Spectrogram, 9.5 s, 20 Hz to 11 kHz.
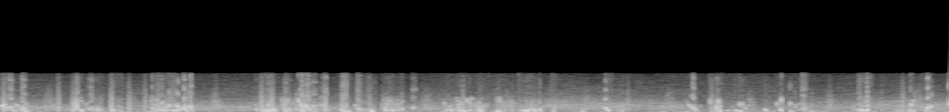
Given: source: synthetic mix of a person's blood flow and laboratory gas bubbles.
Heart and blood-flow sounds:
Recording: Doppler ultrasound of blood flow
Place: subclavian vein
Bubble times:
0.00-0.32 s: bubbles
0.68-1.04 s: bubbles
1.08-1.24 s: bubbles
1.48-1.96 s: bubbles
2.52-3.31 s: bubbles
3.38-3.77 s: bubbles
3.81-4.04 s: bubbles
4.11-4.17 s: bubbles
4.40-4.89 s: bubbles
4.94-5.45 s: bubbles
5.50-5.58 s: bubbles
6.03-6.25 s: bubbles
6.86-7.03 s: bubbles
7.07-7.50 s: bubbles
7.62-7.70 s: bubbles
7.73-8.16 s: bubbles
8.50-8.72 s: bubbles
8.94-9.35 s: bubbles
9.46-9.50 s: bubbles
From the record:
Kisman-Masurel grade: 242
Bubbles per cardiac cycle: several, 3 to 8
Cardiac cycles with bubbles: 100%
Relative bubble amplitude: moderate (0.250 to 0.450)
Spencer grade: 3 (all of the cardiac periods contain showers or single bubble signals, but not dominating or overriding the cardiac motion signals)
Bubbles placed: anywhere in the cardiac cycle

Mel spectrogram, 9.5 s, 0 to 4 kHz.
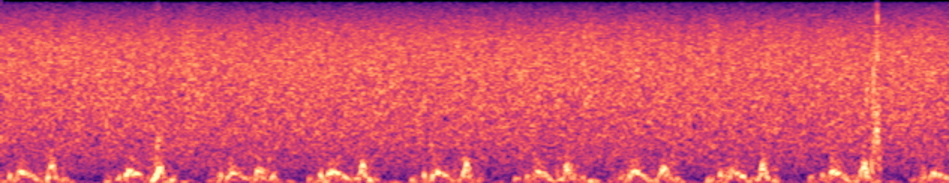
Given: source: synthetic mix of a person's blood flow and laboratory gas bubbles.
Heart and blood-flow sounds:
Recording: Doppler ultrasound of blood flow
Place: precordium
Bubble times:
8.60-8.88 s: bubbles
From the record:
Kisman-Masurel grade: 212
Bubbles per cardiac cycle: several, 3 to 8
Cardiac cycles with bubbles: 1 to 10%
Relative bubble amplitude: moderate (0.250 to 0.450)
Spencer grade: 1 (occasional bubble signal discernible with the cardiac motion signal, with majority of cardiac periods free of bubbles)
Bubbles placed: anywhere in the cardiac cycle

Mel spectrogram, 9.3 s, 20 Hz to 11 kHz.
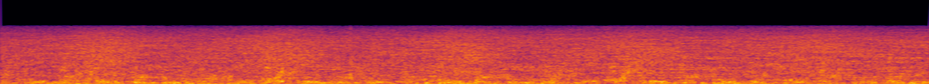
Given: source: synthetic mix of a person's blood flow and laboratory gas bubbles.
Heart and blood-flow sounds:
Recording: Doppler ultrasound of blood flow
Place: precordium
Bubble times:
3.12-3.20 s: bubbles
3.38-3.56 s: bubbles
From the record:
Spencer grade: 1 (occasional bubble signal discernible with the cardiac motion signal, with majority of cardiac periods free of bubbles)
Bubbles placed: anywhere in the cardiac cycle

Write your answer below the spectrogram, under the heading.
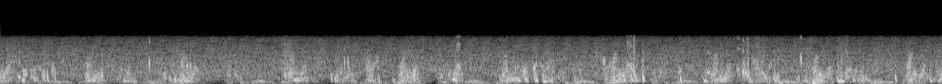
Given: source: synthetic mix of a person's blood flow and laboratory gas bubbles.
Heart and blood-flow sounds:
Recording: Doppler ultrasound of blood flow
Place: precordium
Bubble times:
0.14-0.60 s: bubbles
0.98-1.06 s: bubbles
1.22-1.42 s: bubbles
1.46-1.54 s: bubbles
1.58-2.07 s: bubbles
2.78-2.95 s: bubbles
3.27-3.52 s: bubbles
3.63-3.80 s: bubbles
4.10-4.25 s: bubbles
4.50-4.65 s: bubbles
4.97-5.56 s: bubbles
5.72-5.86 s: bubbles
5.99-6.49 s: bubbles
6.78-6.86 s: bubbles
7.02-7.31 s: bubbles
7.36-7.82 s: bubbles
7.95-8.20 s: bubbles
8.32-8.81 s: bubbles
8.92-9.00 s: bubbles
9.25-9.43 s: bubbles
From the record:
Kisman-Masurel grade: 243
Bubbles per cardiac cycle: several, 3 to 8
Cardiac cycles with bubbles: 100%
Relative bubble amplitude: loud (0.450 to 0.775)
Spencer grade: 3 (all of the cardiac periods contain showers or single bubble signals, but not dominating or overriding the cardiac motion signals)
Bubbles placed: anywhere in the cardiac cycle

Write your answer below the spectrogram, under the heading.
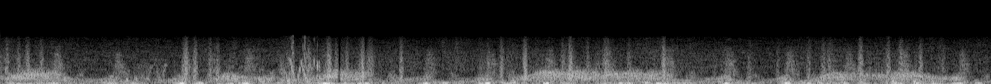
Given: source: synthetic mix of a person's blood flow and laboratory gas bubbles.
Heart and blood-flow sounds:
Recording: Doppler ultrasound of blood flow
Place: subclavian vein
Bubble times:
1.24-1.68 s: bubbles
2.56-2.65 s: bubbles
2.78-3.28 s: bubbles
From the record:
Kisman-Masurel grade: 221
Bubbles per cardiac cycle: several, 3 to 8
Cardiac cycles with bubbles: 10 to 50%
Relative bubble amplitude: barely perceptible (0.100 to 0.250)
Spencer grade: 2 (many but less than half of the cardiac periods contain bubble signals, singularly or in groups)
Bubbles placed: anywhere in the cardiac cycle

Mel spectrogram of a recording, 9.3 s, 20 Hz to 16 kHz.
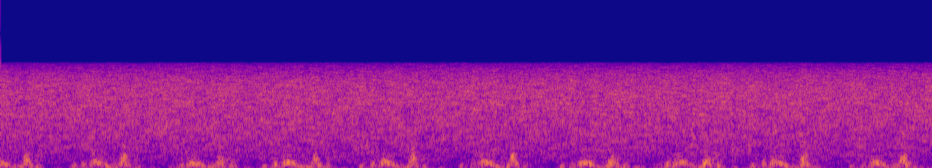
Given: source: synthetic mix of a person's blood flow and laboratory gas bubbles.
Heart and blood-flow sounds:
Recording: Doppler ultrasound of blood flow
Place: precordium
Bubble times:
7.03-7.18 s: bubbles
7.28-7.53 s: bubbles
From the record:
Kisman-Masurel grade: 111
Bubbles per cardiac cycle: 1 to 2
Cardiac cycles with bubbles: 1 to 10%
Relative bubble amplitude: barely perceptible (0.100 to 0.250)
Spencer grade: 1 (occasional bubble signal discernible with the cardiac motion signal, with majority of cardiac periods free of bubbles)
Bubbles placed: anywhere in the cardiac cycle

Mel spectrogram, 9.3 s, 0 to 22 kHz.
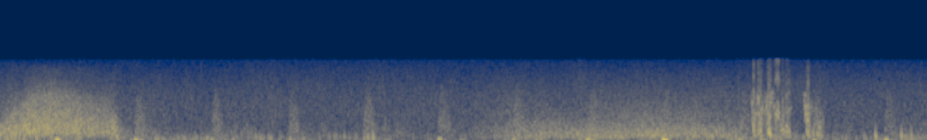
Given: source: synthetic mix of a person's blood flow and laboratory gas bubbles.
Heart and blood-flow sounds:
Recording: Doppler ultrasound of blood flow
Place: subclavian vein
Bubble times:
7.51-7.94 s: bubbles
8.04-8.27 s: bubbles
From the record:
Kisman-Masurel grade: 213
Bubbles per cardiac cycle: several, 3 to 8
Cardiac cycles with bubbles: 1 to 10%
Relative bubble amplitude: loud (0.450 to 0.775)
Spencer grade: 1 (occasional bubble signal discernible with the cardiac motion signal, with majority of cardiac periods free of bubbles)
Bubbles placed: anywhere in the cardiac cycle

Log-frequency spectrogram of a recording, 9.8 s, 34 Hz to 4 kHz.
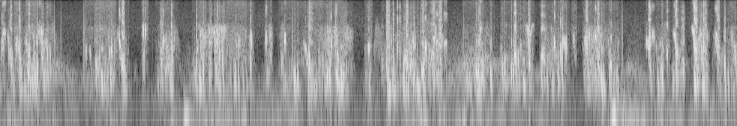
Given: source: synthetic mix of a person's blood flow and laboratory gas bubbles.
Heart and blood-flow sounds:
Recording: Doppler ultrasound of blood flow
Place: subclavian vein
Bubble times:
0.00-0.72 s: bubbles
1.11-1.72 s: bubbles
1.88-1.99 s: bubbles
2.06-2.37 s: bubbles
2.56-3.40 s: bubbles
3.51-3.65 s: bubbles
3.71-4.72 s: bubbles
4.85-4.98 s: bubbles
5.08-5.98 s: bubbles
6.16-6.60 s: bubbles
6.67-7.13 s: bubbles
7.20-7.70 s: bubbles
7.76-8.27 s: bubbles
8.59-9.14 s: bubbles
9.21-9.46 s: bubbles
9.52-9.84 s: bubbles
From the record:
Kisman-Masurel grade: 444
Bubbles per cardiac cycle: continuous sound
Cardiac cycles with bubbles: 100%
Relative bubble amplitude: maximal (0.775 to 0.999)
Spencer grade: 4 (maximum detectable bubble signal sounding continuously throughout systole and diastole of every cardiac period, and overriding the amplitude of the normal cardiac signals)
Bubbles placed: anywhere in the cardiac cycle

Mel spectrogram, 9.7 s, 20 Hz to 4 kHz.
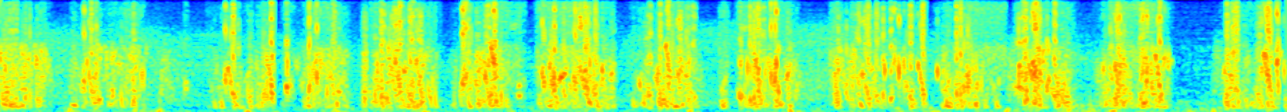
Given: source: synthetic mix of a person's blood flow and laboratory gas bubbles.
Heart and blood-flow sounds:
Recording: Doppler ultrasound of blood flow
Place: subclavian vein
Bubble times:
0.00-0.40 s: bubbles
0.52-1.11 s: bubbles
1.37-1.43 s: bubbles
1.54-2.06 s: bubbles
2.10-2.66 s: bubbles
2.69-3.31 s: bubbles
3.37-3.95 s: bubbles
4.01-4.63 s: bubbles
4.72-5.25 s: bubbles
5.38-5.48 s: bubbles
5.50-6.01 s: bubbles
6.21-6.95 s: bubbles
7.00-7.55 s: bubbles
7.59-8.08 s: bubbles
8.19-8.80 s: bubbles
9.14-9.66 s: bubbles
From the record:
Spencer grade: 4 (maximum detectable bubble signal sounding continuously throughout systole and diastole of every cardiac period, and overriding the amplitude of the normal cardiac signals)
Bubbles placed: anywhere in the cardiac cycle

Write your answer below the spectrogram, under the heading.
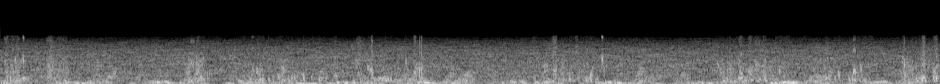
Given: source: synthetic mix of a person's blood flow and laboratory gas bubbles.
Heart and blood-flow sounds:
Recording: Doppler ultrasound of blood flow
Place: precordium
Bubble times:
0.04-0.28 s: bubbles
0.45-0.71 s: bubbles
1.83-2.26 s: bubbles
2.36-3.08 s: bubbles
3.10-3.25 s: bubbles
3.33-3.39 s: bubbles
3.54-3.96 s: bubbles
4.02-4.29 s: bubbles
5.31-5.39 s: bubbles
5.43-6.10 s: bubbles
7.12-7.91 s: bubbles
8.03-8.74 s: bubbles
9.01-9.41 s: bubbles
From the record:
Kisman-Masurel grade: 332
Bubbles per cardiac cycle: rolling drumbeat, 9 or more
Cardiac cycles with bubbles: 50 to 99%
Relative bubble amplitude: moderate (0.250 to 0.450)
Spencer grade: 3 (all of the cardiac periods contain showers or single bubble signals, but not dominating or overriding the cardiac motion signals)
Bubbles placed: anywhere in the cardiac cycle

